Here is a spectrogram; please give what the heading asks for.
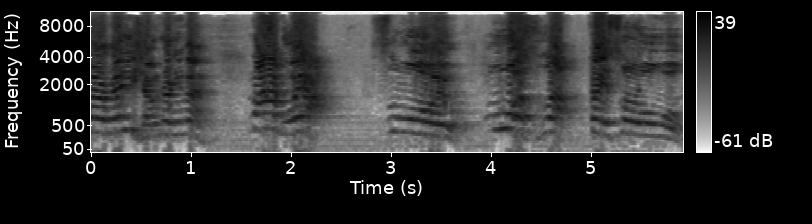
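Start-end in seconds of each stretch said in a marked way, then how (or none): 1.6-5.9 Hubei dialect in short, spare phrases. Showing your partner how few words this dialect needs, speak in Hubei dialect. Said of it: "湖北话说这点事儿".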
